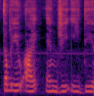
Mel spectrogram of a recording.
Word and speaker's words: winged: Do you pronounce W-I-N-G-E-D as winged? That's how I was taught, right? Proper English, proper Greek, winged Pegasus. The way poets pronounce winged.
